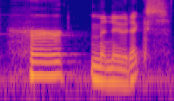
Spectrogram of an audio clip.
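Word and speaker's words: Her.meneutics: But the problem is that the second syllable in the name is men. Hermeneutics. So it kind of comes out in the wash.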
